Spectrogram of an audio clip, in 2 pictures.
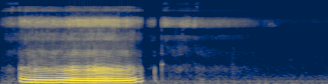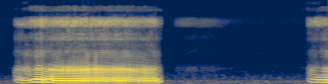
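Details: Noah, a Cavalier King Charles Spaniel, snoring on Christmas while asleep with eyes open and darting, nose and mouth twitching as if dreaming. Deep droning snores, each about two seconds long, recur roughly every five seconds with quiet indoor pauses between.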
